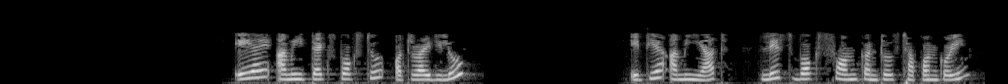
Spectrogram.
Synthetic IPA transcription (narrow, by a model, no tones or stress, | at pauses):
ejajʔamitɛksbɔkstʊɔtɔɹajdilʊ̃ | etijaʔamijat | listbɔksfʰɔɹmkɔntɹolstʰapɔnkoɹi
